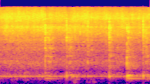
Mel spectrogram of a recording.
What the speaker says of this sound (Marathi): आपण टमाटा पण टाकू त्याच्यात.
